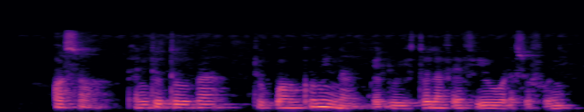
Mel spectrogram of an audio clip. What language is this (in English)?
Yoruba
